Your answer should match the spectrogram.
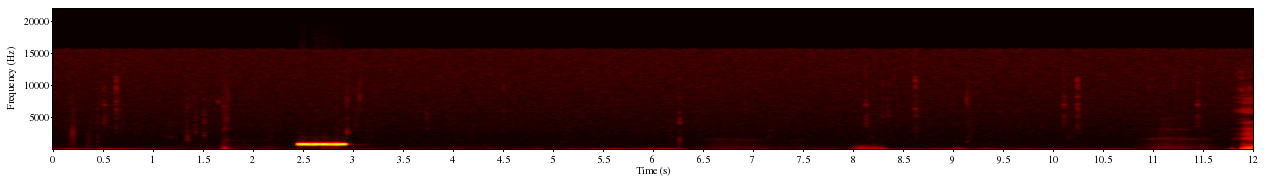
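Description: One short burst of very high-speed Morse code, about half a second long: a whole word, which the user then copies as "purist", sent as a steady-pitched sine tone at 130 words per minute. The tone is regenerated by the sineCW plugin with shaped rise and fall. A faint click comes just before it.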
